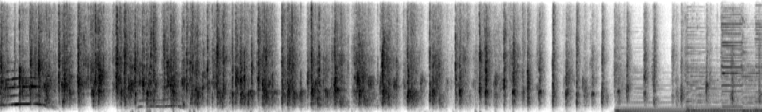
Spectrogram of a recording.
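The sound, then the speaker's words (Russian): A concert audience in a jazz club claps and applauds in a loud, dense burst of rapid, overlapping hand claps that thins out toward the end, where a few tonal music notes begin, during a live concert on Old Fashioned Radio. “Приходите, еще раз аплодисменты”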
